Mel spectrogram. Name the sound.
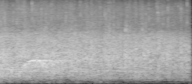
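audience applause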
